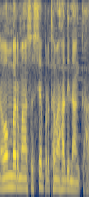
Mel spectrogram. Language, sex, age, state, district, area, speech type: Sanskrit, male, 30-45, Karnataka, Dakshina Kannada, rural, spontaneous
